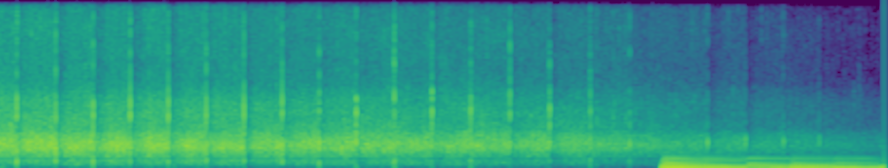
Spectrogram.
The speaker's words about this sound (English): thank you all so much for coming, and can we give Kamila a huge round of applause?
